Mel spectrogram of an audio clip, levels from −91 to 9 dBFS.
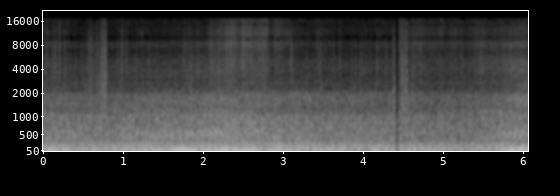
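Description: At 0.53 s there's a quick burst of loose connector crackle lasting about 0.27 s, then another at 4.37 s for a similar stretch. A worn contact is flickering open and shut, chopping the audio into irregular scratchy crackles.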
